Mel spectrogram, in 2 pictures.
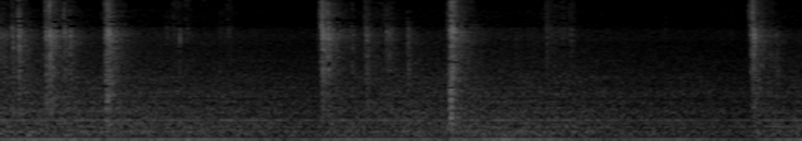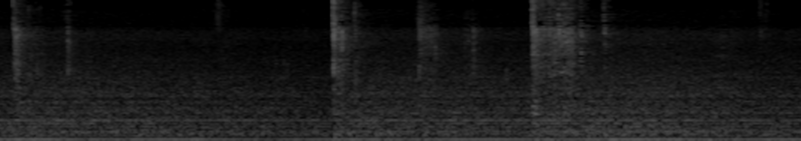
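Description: Faint, scattered clicks and light taps from chicken pieces and aluminium foil being handled in a pan, a few seconds apart, over a steady low hum.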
